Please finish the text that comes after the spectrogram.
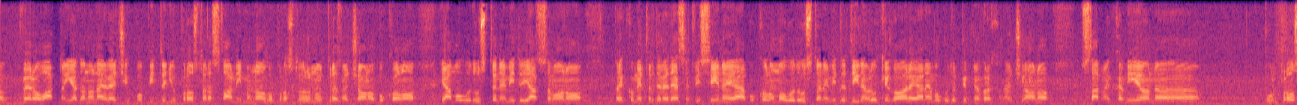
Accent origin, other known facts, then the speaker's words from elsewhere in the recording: Smederevo, Šumadija and Western Serbia, Serbia; now in United States; ja dolazim iz Smedereva i trenutno živim u Americi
